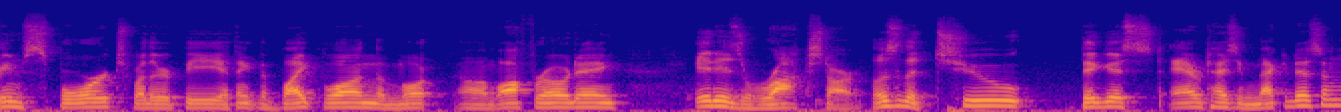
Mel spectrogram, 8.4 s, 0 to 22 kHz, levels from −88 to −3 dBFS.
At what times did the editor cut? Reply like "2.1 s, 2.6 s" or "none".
4.3 s

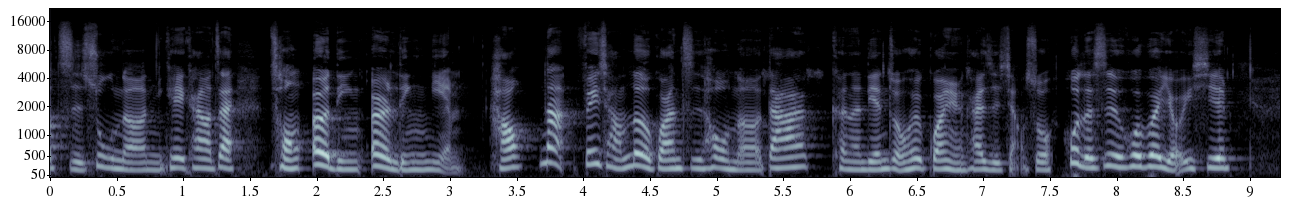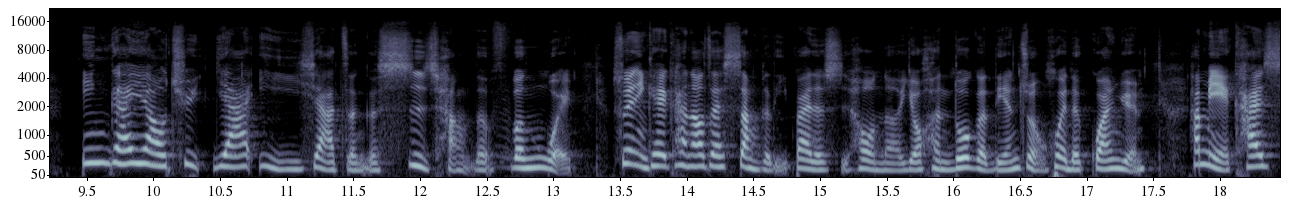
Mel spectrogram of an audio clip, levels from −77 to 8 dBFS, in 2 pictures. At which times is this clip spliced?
3.2 s, 7.5 s

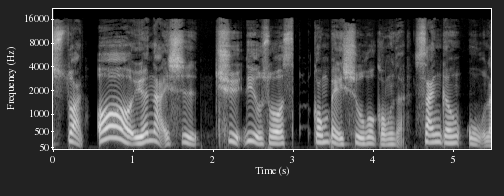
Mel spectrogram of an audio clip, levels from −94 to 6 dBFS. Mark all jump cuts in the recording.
none

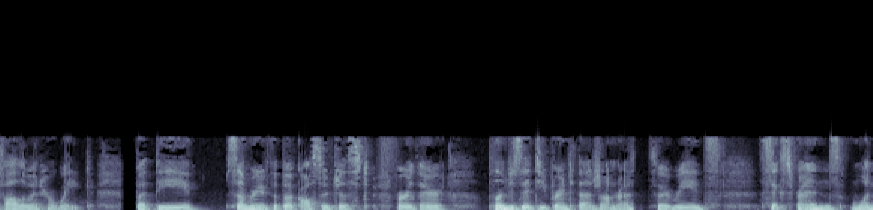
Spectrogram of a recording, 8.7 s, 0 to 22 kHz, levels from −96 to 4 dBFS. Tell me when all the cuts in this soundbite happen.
1.2 s, 6.3 s

